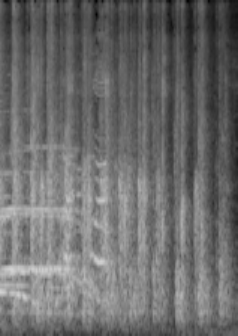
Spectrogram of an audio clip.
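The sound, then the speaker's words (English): A small church audience applauds to welcome a pastor before he speaks, with uneven, scattered claps that thin out toward the end, and a brief voiced whoop rings out over the opening claps. “One clap on the end here. She did clap.”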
